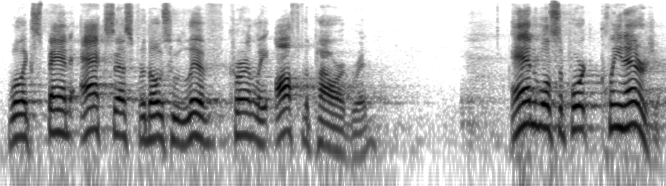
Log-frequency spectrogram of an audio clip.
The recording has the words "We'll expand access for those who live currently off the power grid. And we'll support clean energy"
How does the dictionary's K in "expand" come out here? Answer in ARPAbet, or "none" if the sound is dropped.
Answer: K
